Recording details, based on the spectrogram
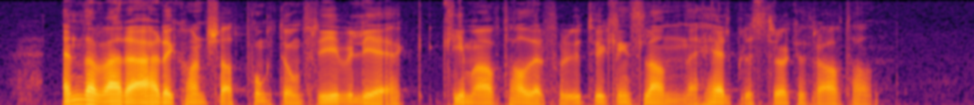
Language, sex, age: Norwegian, male, 42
